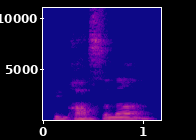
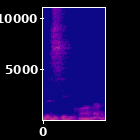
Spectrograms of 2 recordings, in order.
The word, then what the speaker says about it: vipassana: about things like uh vipassana um i often mispronounce that and say visipana but it's not and there's the zen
